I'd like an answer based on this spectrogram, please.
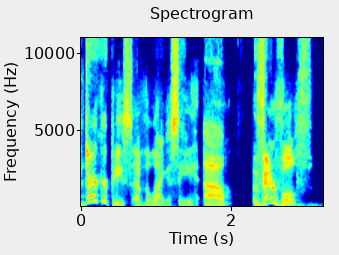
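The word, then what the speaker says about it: Werwolf: A darker piece of the legacy, Werewolf, which is the German pronunciation, was the code name for one of Hitler's headquarters, which is located in now Ukraine.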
